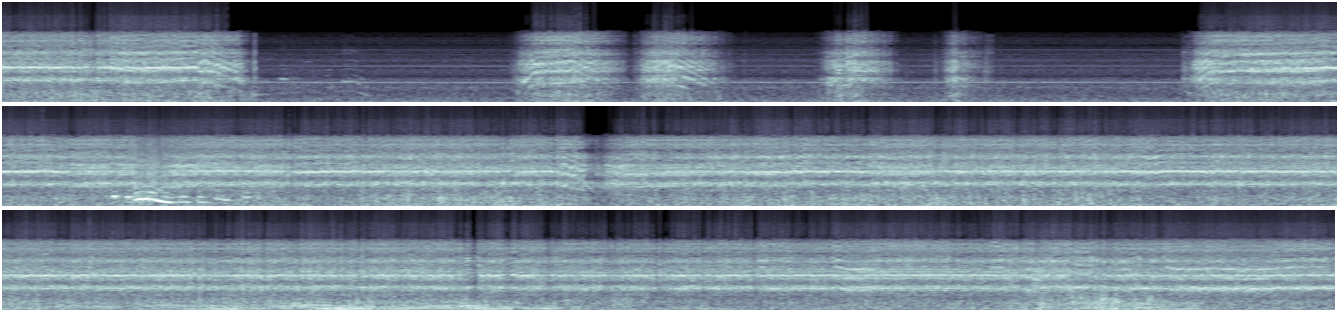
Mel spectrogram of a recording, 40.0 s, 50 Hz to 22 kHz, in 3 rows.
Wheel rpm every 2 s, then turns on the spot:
220, 30, 40, 40, 30, 10, 180, 220, 230, 180, 220, 230, 230, 230, 230, 230, 230, 230, 230, 220.
none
